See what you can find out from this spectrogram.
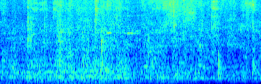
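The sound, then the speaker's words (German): Ride on a Minsk metro train: a continuous rumbling roll of carriages with rattling, clattering wheel noise, steady and loud throughout. “Ich fahre mit der Minsker U-Bahn hin.”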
